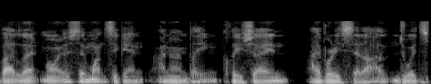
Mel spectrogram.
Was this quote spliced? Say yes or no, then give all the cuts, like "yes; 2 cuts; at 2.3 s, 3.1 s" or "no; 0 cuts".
no; 0 cuts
